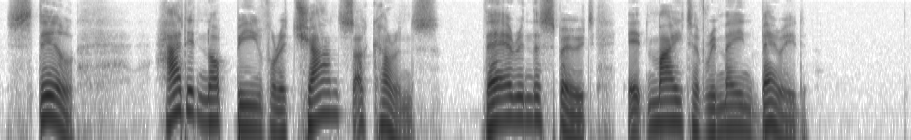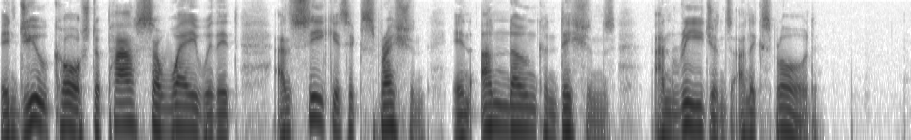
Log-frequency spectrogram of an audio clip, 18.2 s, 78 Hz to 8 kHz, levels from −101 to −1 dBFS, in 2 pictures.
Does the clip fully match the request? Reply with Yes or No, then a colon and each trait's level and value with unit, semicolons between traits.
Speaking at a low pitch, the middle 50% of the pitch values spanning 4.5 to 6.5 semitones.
Yes: low, 120 Hz; wide, 5.5 semitones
